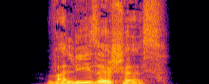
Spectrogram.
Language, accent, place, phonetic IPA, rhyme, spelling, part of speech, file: German, Germany, Berlin, [vaˈliːzɪʃəs], -iːzɪʃəs, walisisches, adjective, De-walisisches.ogg
- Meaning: strong/mixed nominative/accusative neuter singular of walisisch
